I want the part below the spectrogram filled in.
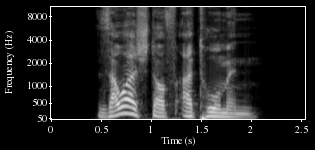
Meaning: dative plural of Sauerstoffatom
- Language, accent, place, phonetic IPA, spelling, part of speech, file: German, Germany, Berlin, [ˈzaʊ̯ɐʃtɔfʔaˌtoːmən], Sauerstoffatomen, noun, De-Sauerstoffatomen.ogg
